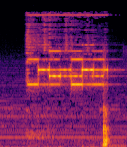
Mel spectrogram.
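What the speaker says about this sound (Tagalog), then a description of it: "May tumatawag sa cellphone ninyong mama." Mother's mobile phone ringing with an incoming call, a bright electronic ringtone melody starting after a half second of quiet and playing steadily, ended by a short thump.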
